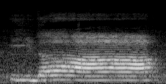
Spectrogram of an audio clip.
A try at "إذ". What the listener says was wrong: এখানে জ তো দা না এটা গদ না এটা হলো জ ইজ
